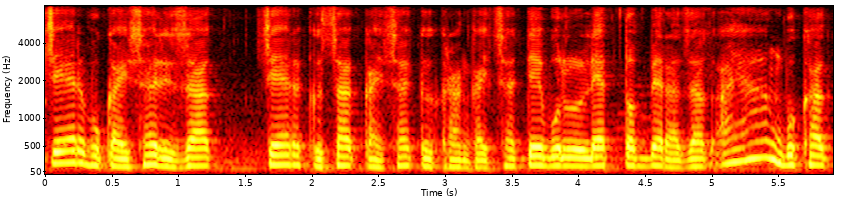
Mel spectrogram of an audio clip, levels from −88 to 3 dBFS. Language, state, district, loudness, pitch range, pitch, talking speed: Kokborok, Tripura, West Tripura, -15 LUFS, 140-170 Hz, 155 Hz, 140 wpm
